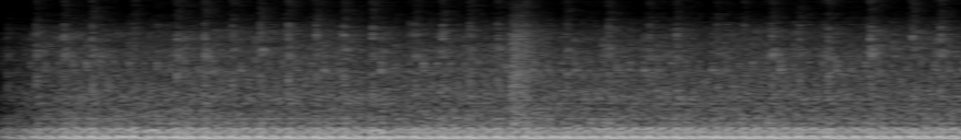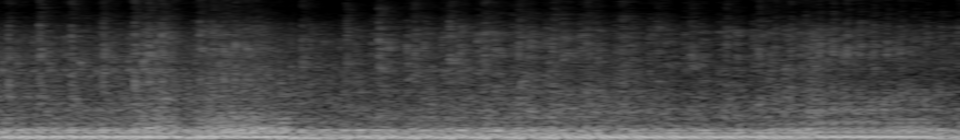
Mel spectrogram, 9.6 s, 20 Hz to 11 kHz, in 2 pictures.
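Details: 1995 Harley-Davidson Sportster after Screamin' Eagle performance clutch kit install and clutch adjustment bearing fix: loose, lumpy V-twin idle with deep even beat, no clunks or grinding from the clutch side; runs healthy.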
